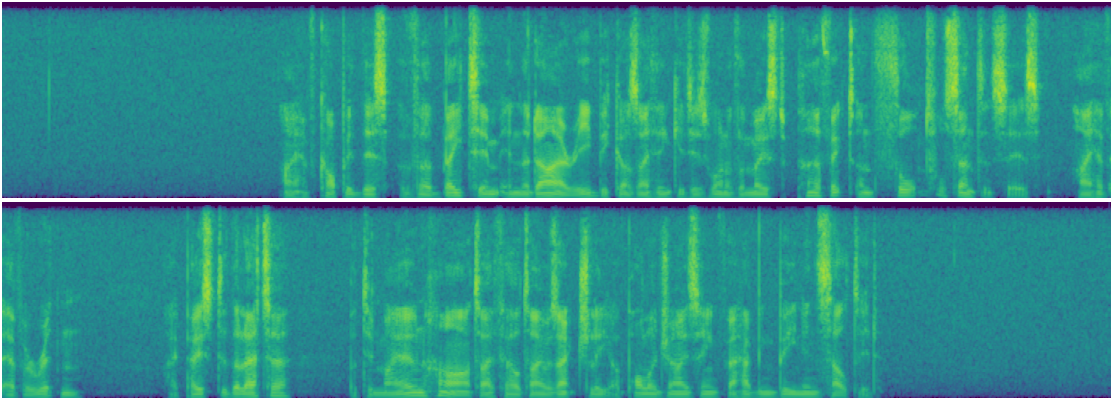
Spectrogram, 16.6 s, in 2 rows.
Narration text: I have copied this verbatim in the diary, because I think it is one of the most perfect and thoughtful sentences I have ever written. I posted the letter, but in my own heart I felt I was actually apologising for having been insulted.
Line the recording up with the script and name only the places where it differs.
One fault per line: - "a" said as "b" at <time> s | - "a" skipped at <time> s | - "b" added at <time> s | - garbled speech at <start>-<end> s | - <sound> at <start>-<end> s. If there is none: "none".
none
